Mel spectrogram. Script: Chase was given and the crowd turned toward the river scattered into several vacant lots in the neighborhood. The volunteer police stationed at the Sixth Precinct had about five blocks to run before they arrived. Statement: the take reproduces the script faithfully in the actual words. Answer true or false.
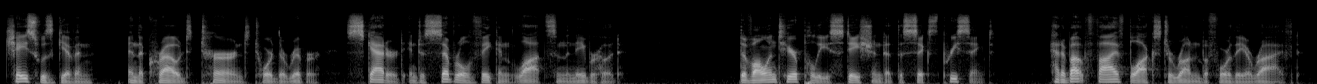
true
